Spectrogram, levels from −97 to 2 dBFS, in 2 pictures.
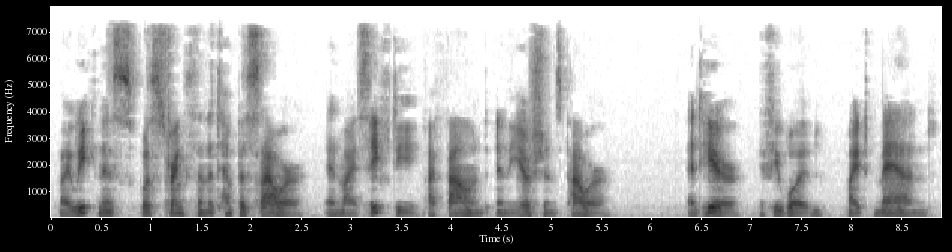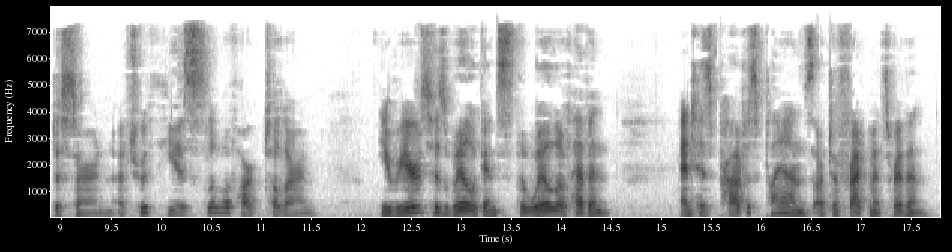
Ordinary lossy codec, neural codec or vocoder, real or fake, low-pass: AAC, 32 kbps; none; real; 7.2 kHz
